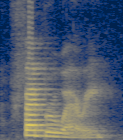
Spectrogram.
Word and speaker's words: February: least it's this word now this word does not have any silent letters and I include this word on purpose because so many people make the mistake of thinking that the are is silent but it's not there are no silent R's in this word you actually pronounce all of the letters and the way you say it is February it's so hard to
